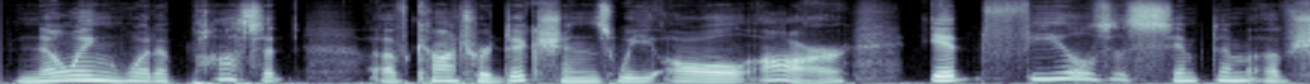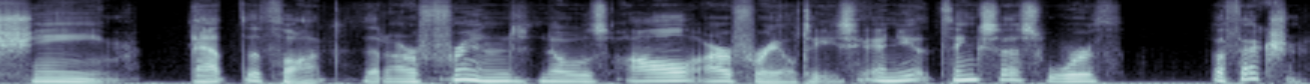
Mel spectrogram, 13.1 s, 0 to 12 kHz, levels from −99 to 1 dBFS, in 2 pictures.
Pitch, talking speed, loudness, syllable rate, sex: 150 Hz, 140 wpm, -20 LUFS, 3.7 syllables/s, male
